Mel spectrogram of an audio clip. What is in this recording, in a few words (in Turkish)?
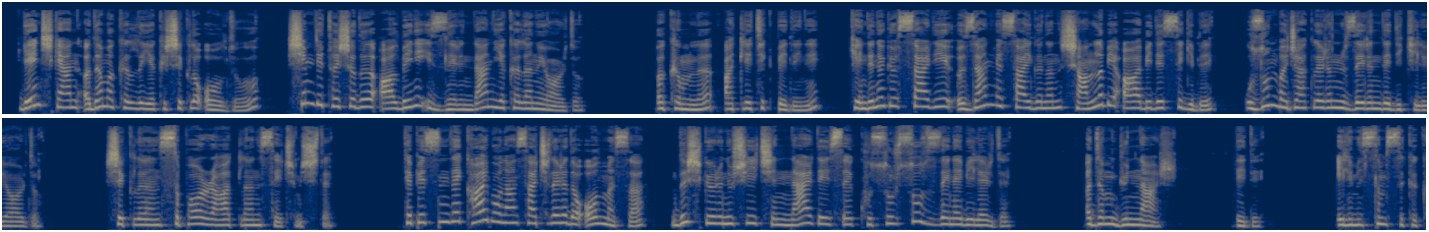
sesli kitap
